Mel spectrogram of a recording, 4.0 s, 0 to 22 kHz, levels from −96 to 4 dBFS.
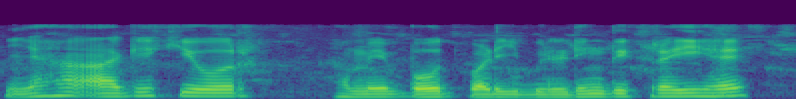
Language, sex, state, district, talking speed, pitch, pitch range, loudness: Hindi, male, West Bengal, Alipurduar, 165 wpm, 125 Hz, 110-135 Hz, -18 LUFS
